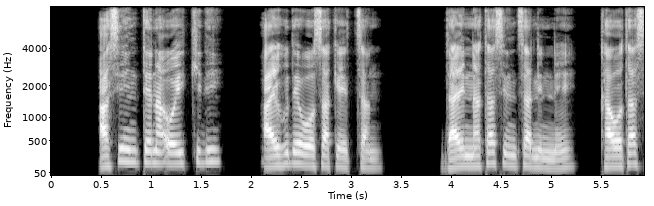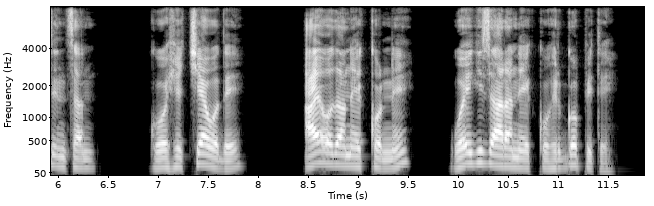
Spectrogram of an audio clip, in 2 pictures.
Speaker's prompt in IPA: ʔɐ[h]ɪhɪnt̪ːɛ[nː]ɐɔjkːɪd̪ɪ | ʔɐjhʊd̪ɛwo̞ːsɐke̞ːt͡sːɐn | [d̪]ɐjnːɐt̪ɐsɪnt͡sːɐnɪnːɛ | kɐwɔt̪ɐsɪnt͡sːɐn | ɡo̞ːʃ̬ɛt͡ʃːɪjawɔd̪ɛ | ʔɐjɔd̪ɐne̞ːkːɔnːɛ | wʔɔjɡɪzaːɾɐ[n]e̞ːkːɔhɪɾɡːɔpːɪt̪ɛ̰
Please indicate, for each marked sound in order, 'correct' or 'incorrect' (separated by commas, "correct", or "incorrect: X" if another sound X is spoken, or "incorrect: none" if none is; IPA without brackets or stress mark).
incorrect: s, incorrect: n, correct, correct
